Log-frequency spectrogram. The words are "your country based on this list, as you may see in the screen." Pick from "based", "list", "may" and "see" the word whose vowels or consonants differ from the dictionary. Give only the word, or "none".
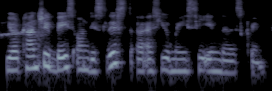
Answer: none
